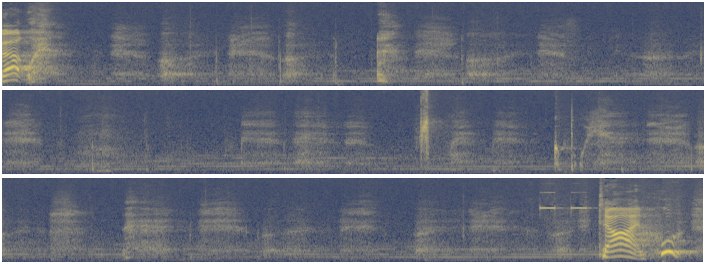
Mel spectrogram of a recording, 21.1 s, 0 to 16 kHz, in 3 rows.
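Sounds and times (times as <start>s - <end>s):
faint steady hum: 0.0s - 21.0s
woman breathing hard: 0.3s - 8.6s, 9.2s - 19.9s
short high beep: 19.4s - 20.0s.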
